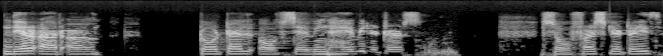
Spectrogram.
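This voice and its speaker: Slow, flat-voiced male Quran teacher. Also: a little high, dry recording. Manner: repeats each letter sound several times, louder than his explanations; plain, simple explanations in short phrases. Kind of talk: pronunciation lesson for beginners. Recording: dull lo-fi recording with faint background music.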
